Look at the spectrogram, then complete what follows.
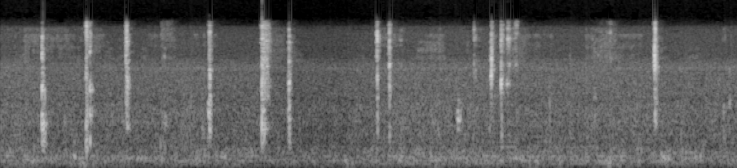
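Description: Close-up chewing of grilled pork belly and kimchi: irregular crisp, wet mouth clicks and smacks, about two a second, over a low steady hum.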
